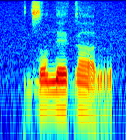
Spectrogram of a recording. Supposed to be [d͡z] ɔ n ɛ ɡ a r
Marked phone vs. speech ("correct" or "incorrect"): correct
